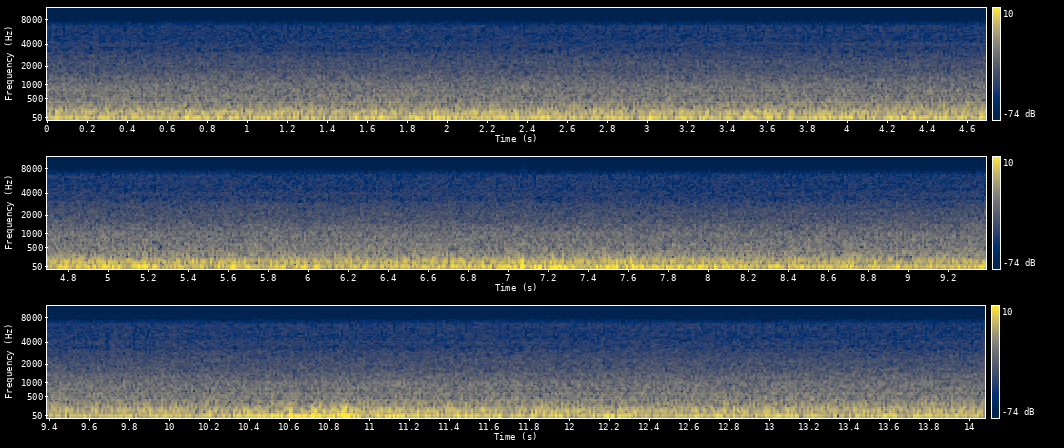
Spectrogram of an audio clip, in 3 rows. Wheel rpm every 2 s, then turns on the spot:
0, 0, 0, 0, 0, 0, 0.
none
